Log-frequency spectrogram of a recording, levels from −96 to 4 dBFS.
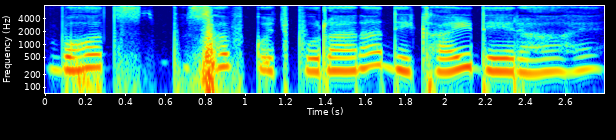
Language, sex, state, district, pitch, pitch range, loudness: Hindi, female, Himachal Pradesh, Shimla, 255 Hz, 240-270 Hz, -22 LUFS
